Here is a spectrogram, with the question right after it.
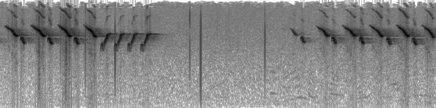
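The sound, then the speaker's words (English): A Nashville warbler sings its two-part song twice, each song a run of high, sweet repeated notes that shifts into a quicker, lower trill, with a short quiet pause between songs, clear. “Nashvilles sing a two-part song, sabit, sabit, sabit, sweet, wheat, wheat, wheat, wheat.”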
